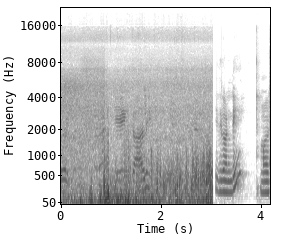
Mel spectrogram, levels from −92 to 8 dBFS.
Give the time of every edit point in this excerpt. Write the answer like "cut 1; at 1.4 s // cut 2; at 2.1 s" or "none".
cut 1; at 3.0 s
